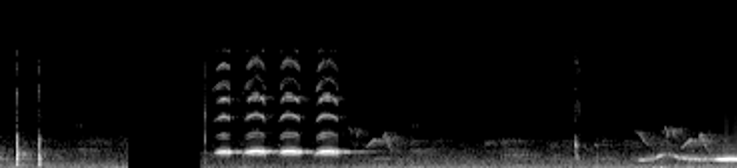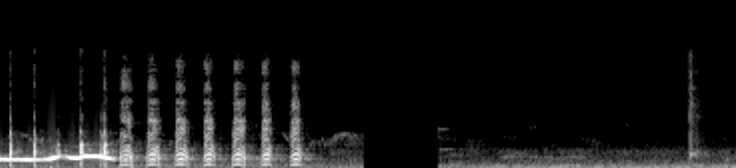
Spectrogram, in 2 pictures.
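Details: Indian ringneck parakeet talking and whistling: a short high repeated phrase, a looping whistled slur, then a rapid series of buzzy rasping syllables fading away.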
